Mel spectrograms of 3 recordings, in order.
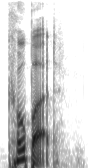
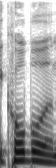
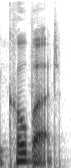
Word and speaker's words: Kobot: Og du sidder som CMO hos teknologivirksomheden Kobot. – Det er fuldstændig rigtigt. Flot udtalt, ja. – Ikke Kobot, men Kobot.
